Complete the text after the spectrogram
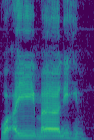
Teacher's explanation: یالین ہے، تھوڑا نرمی کے ساتھ کھینچ کر ادا کریں گے. ما الف مدہ ہے، ایک الف کی مقدار کے برابر کھینچ کر پڑھیں گے.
